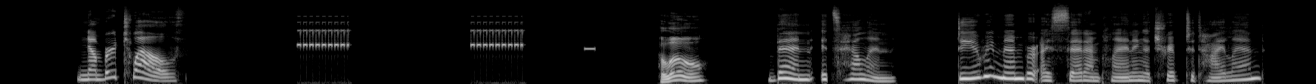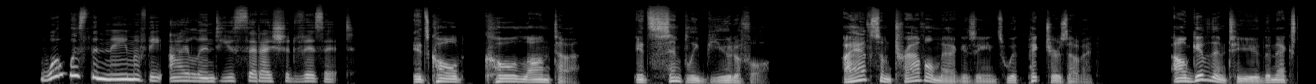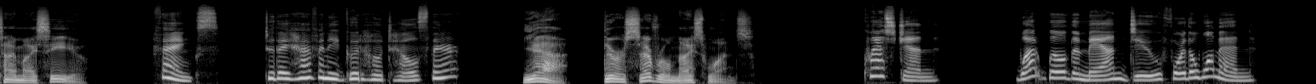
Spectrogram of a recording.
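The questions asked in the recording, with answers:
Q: What will the man do for the woman?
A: Give her some travel magazines.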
